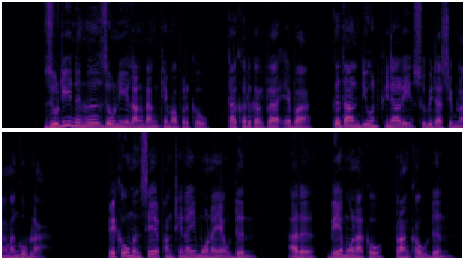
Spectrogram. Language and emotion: Bodo, neutral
